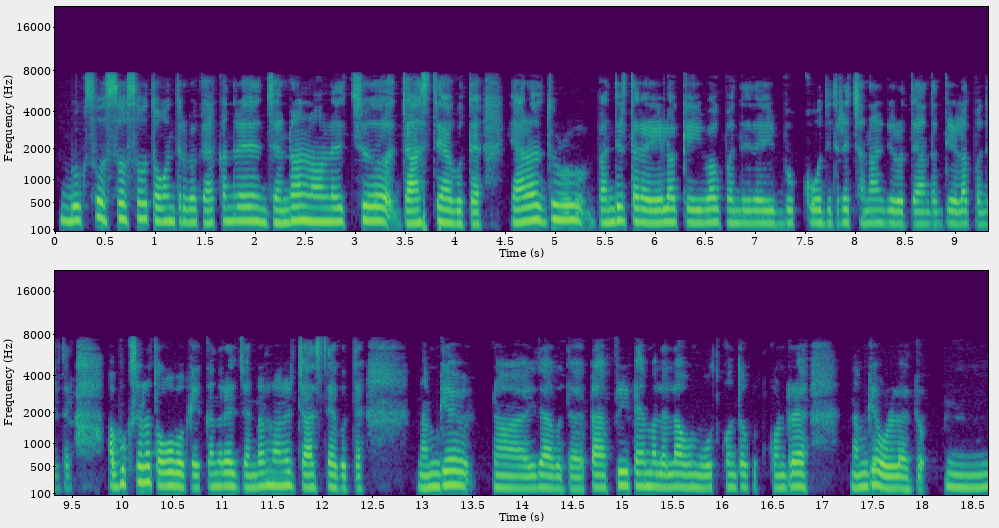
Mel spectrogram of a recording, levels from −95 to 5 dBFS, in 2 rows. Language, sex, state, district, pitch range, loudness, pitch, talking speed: Kannada, female, Karnataka, Bellary, 180-205 Hz, -18 LUFS, 190 Hz, 125 wpm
